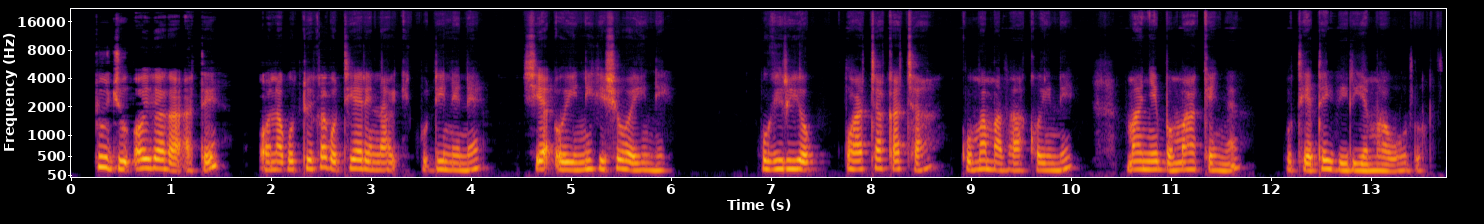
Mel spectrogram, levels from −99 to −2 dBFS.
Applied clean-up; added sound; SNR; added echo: neural mask model DeepFilterNet 3.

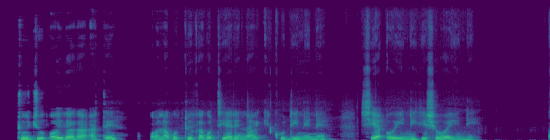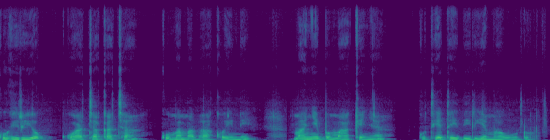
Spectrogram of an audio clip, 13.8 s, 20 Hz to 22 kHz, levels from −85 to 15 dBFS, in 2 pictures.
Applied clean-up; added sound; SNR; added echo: none; none; none; none.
